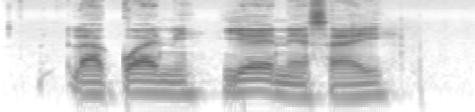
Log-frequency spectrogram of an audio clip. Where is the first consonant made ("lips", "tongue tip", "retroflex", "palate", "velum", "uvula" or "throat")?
tongue tip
